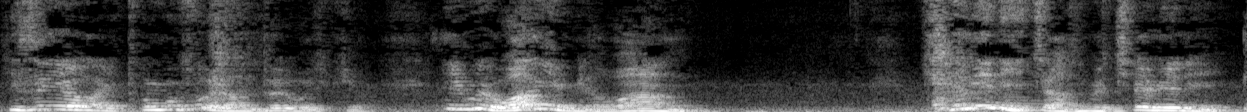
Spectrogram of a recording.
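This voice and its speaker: In a church sanctuary, a pastor with a mellow voice on the high side delivers a sermon, dramatizing pleading prayers and laughing along with his congregation. The sound is roomy and captured from a distance.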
